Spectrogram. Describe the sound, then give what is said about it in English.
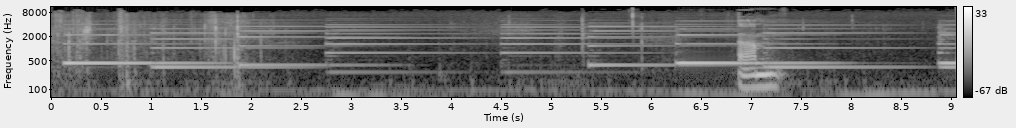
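A clock chimes several times in a slow, uneven sequence, each ringing bell tone lingering and overlapping the next, with a low hum underneath throughout. “Wait for another seven chimes of the clock.”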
